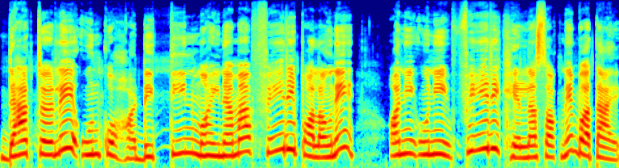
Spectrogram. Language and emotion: Nepali, happy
